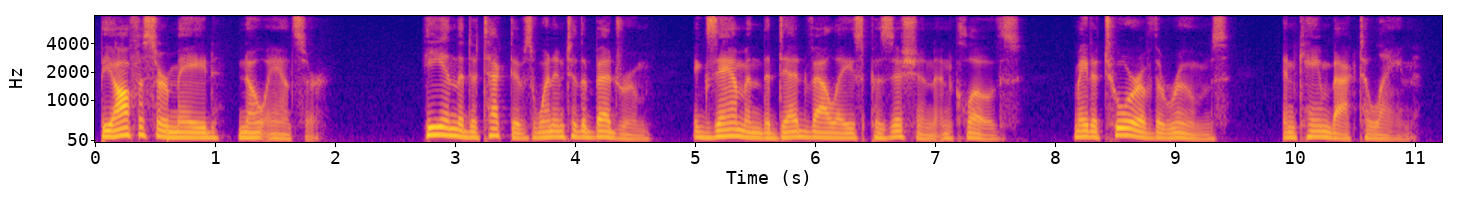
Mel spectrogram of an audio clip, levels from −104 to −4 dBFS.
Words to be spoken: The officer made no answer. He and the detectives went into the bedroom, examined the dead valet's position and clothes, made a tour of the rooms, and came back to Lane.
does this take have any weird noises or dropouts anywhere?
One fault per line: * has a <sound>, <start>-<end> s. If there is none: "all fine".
all fine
